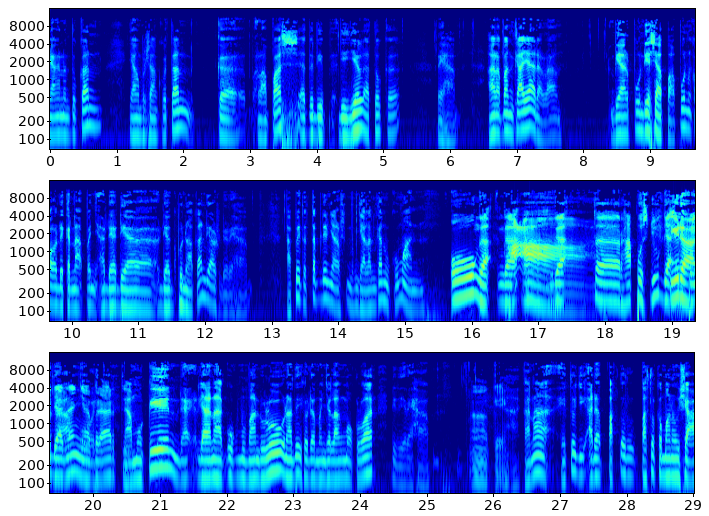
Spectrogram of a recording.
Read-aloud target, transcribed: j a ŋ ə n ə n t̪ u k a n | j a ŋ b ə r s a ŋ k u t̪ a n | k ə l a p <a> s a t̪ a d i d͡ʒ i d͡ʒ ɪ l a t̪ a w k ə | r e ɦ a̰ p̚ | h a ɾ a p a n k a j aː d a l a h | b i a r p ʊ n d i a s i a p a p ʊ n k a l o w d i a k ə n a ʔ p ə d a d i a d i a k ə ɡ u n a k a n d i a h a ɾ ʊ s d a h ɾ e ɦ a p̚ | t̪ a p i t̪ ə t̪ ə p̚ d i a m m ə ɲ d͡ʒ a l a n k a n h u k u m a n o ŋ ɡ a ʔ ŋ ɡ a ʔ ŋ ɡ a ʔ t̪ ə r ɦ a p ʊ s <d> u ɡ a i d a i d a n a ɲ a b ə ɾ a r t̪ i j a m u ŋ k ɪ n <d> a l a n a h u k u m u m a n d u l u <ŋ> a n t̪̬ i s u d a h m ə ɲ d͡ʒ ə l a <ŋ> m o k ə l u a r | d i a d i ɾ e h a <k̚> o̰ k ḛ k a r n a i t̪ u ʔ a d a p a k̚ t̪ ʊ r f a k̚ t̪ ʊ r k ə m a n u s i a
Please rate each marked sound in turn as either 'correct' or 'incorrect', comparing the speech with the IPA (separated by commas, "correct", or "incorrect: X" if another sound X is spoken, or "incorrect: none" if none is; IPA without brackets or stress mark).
correct, incorrect: d͡ʒ, incorrect: d͡ʒ, incorrect: n, correct, incorrect: p̚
